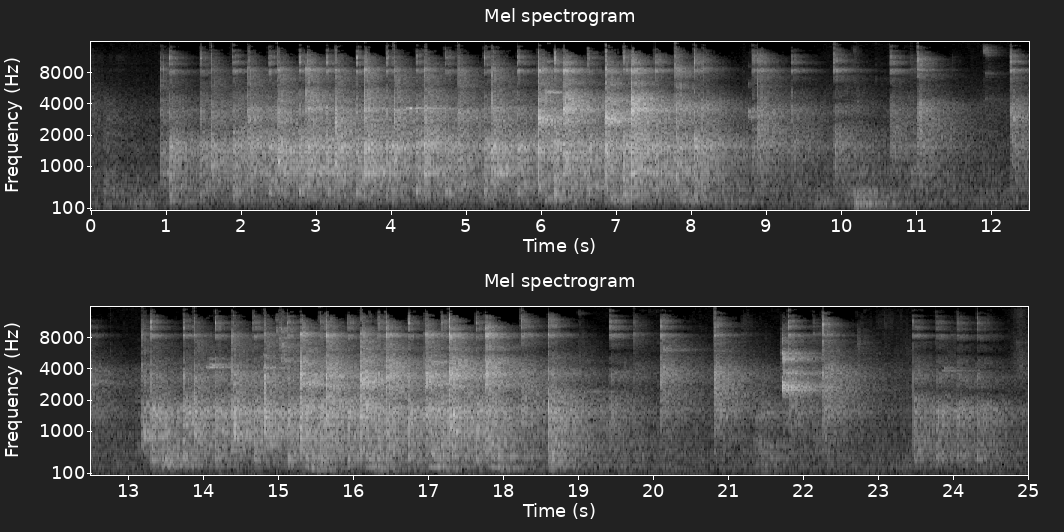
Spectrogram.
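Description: A table tennis ball clicking back and forth off the paddles and table in a steady rally, a few hits a second, each hit echoing. The rally breaks off briefly about twelve seconds in, then resumes, and the hits come more sparsely near the end.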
